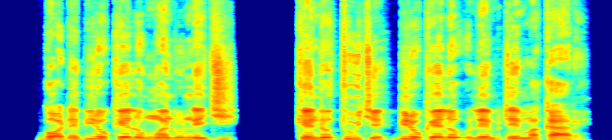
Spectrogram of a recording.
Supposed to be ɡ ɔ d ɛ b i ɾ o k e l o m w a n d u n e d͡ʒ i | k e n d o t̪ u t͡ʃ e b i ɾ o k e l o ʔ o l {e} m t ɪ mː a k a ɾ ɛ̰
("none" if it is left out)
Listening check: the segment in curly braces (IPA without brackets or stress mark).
e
